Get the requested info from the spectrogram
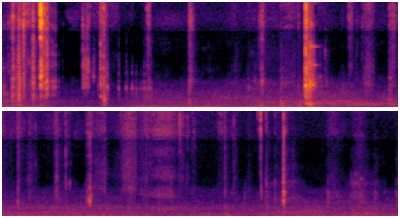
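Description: Scattered metal clicks and clinks from steel sockets and the drawers of a steel tool cart being handled, with one sharper knock about four seconds in, over a steady low hum.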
